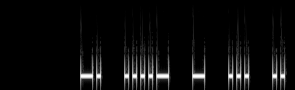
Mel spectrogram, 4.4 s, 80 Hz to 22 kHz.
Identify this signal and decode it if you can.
Morse code, heard as a keyed tone, about 19 wpm, spaced as for 14 wpm, 700 Hz. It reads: N4TSI
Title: 048 Lesson 9g - Number 4 - Call Signs 20wpm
